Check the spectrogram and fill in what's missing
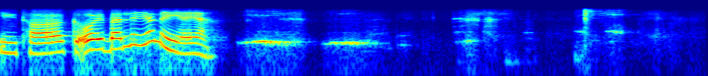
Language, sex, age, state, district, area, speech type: Dogri, female, 18-30, Jammu and Kashmir, Udhampur, rural, conversation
